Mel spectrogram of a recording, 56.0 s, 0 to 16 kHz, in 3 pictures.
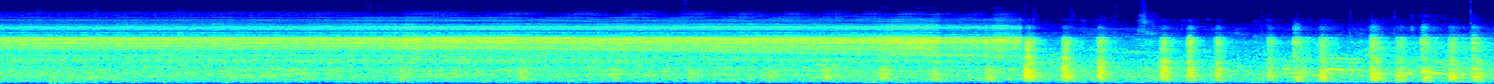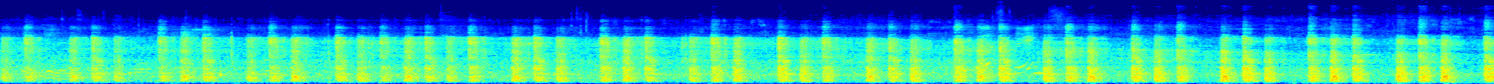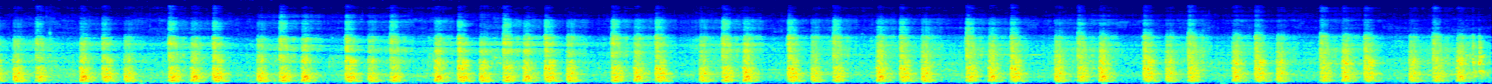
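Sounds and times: model steam locomotive hissing: 0.0s - 56.0s
steam locomotive chuffing: 0.0s - 56.0s.

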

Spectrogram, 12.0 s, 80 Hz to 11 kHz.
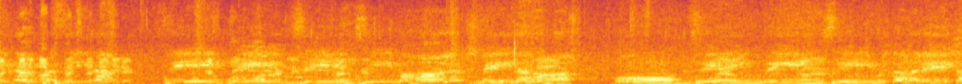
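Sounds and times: voices chanting held note: 0.0s - 5.6s.

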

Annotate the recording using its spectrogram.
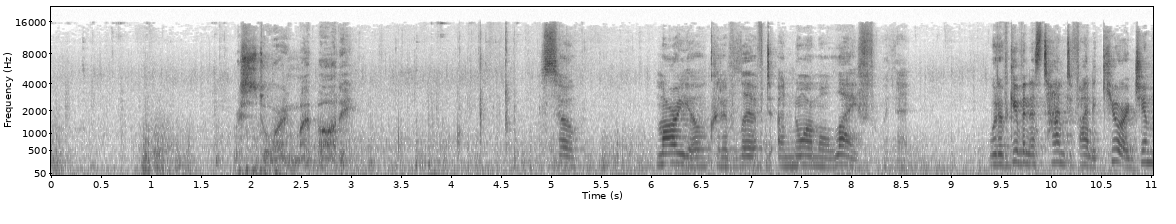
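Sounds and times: steady rain: 0.0s - 11.0s
thunder rumbling: 0.0s - 11.0s.

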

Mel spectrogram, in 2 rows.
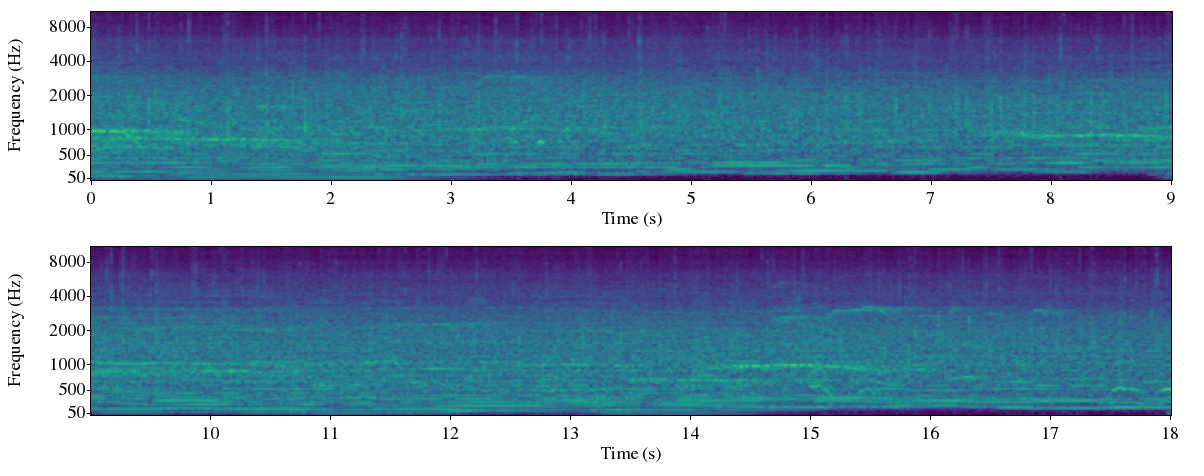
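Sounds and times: congregation applauding: 0.0s - 18.0s
organ music: 0.0s - 18.0s.

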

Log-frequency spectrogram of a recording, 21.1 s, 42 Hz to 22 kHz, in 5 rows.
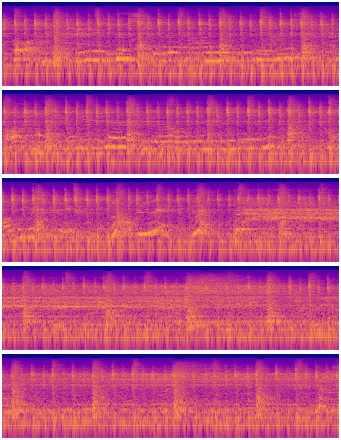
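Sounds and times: drum kit beat: 0.0s - 21.0s
live rock band playing: 0.0s - 21.0s.

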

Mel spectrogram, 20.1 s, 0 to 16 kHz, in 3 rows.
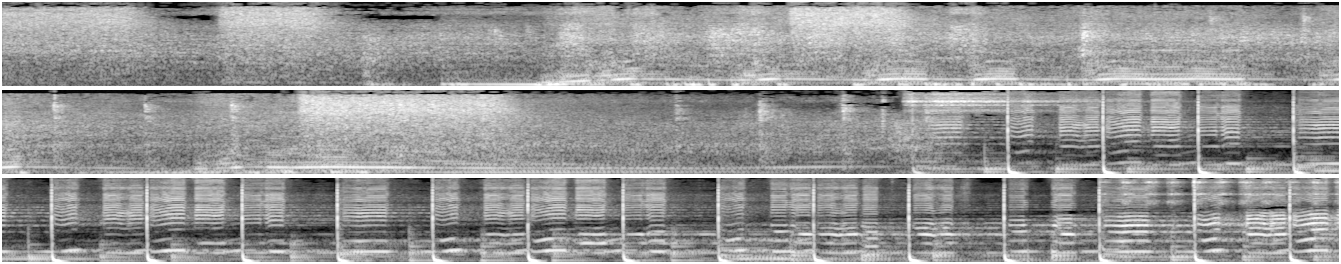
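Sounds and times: revving car engine effect: 0.0s - 11.9s
music: 11.2s - 20.0s.

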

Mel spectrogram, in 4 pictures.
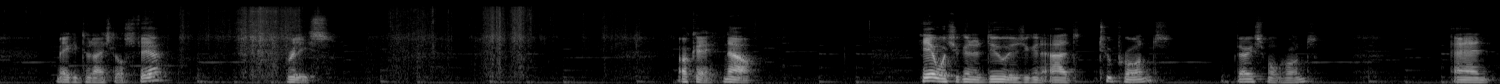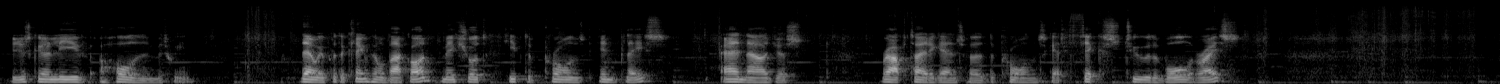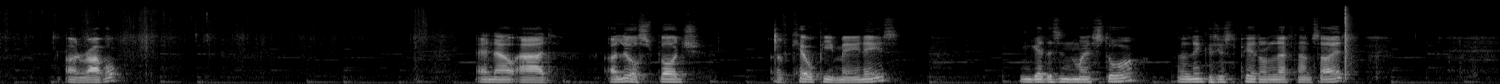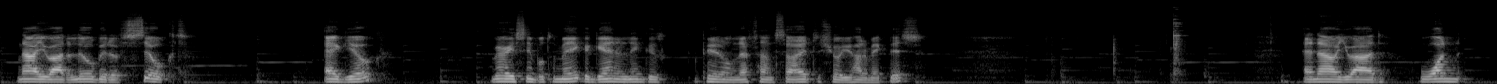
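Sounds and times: cling film crinkling: 0.0s - 7.9s, 17.0s - 34.7s
faint background music: 0.0s - 59.9s.

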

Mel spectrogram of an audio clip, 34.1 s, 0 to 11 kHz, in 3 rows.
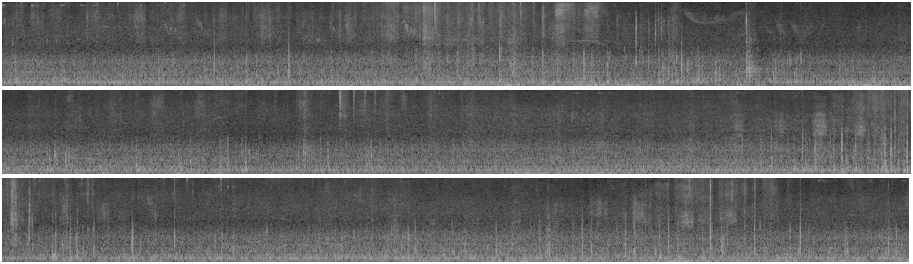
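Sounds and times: horse hoofbeats on sand: 0.0s - 34.0s
steady low hum: 0.0s - 34.0s.

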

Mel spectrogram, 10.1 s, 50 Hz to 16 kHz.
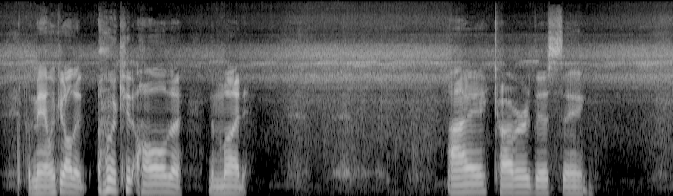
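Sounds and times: crickets chirring: 0.0s - 10.0s
soft hiss: 0.0s - 10.0s.

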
